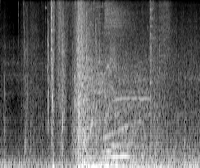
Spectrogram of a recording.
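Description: A heavy metal door slides open with a loud rushing whoosh.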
